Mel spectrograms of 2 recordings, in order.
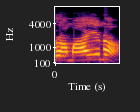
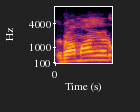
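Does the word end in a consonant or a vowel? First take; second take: vowel; consonant. First: The word ends with an added 'a' vowel. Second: The word ends in a consonant sound. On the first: This is how English speakers say it. The speaker calls it wrong. "अंग्रेज़ इसको रामायण को रामायणा बोलते हैं" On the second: This is the native way of saying it. The speaker calls it right. "रामायण को"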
